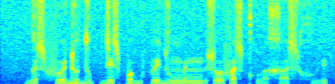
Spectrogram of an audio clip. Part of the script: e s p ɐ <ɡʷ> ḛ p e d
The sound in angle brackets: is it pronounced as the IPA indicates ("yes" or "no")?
yes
